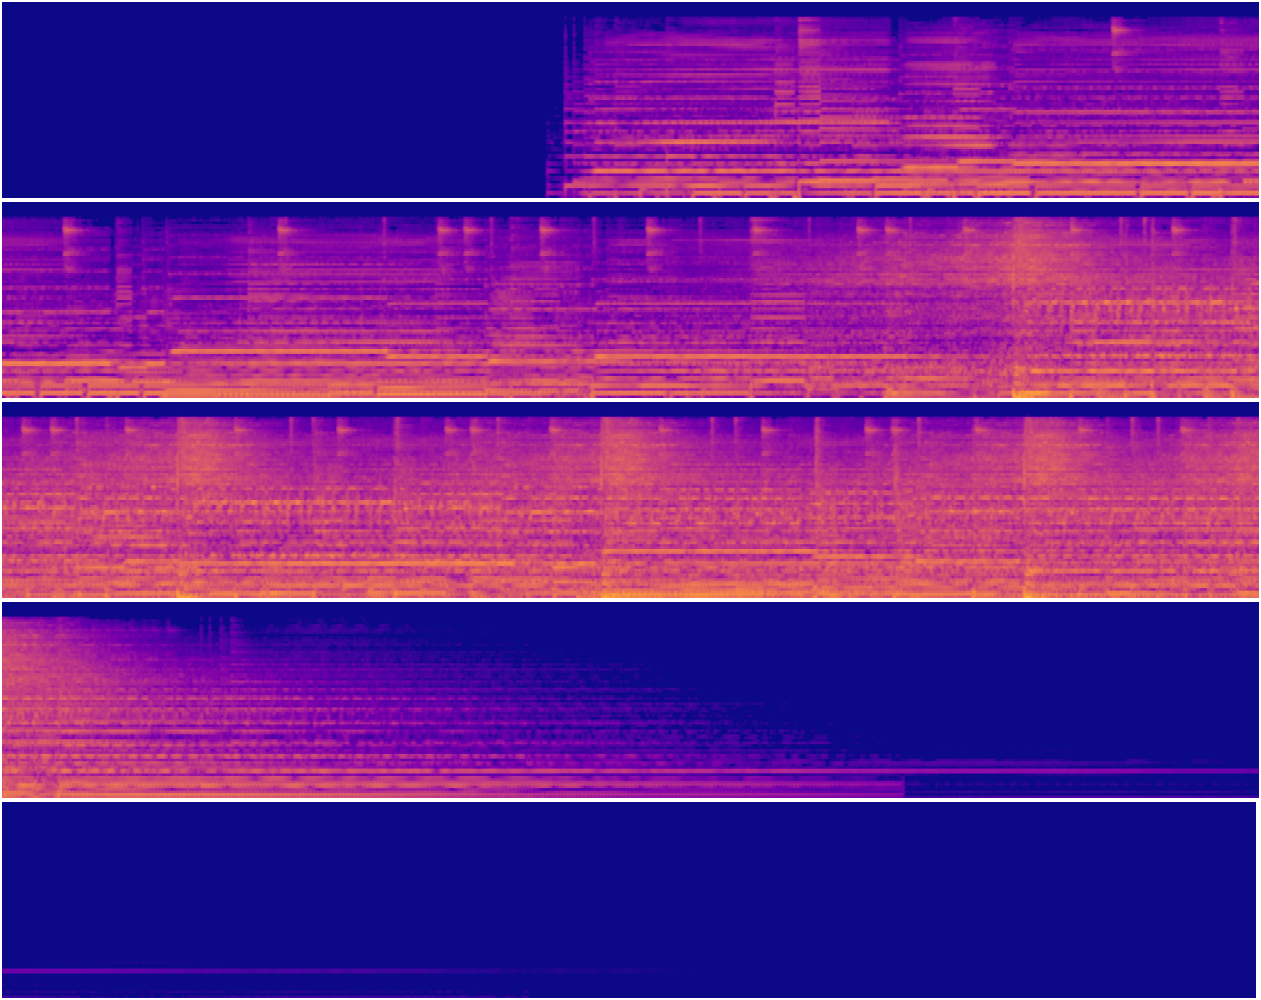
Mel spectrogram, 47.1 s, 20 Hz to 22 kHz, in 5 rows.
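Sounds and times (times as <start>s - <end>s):
guitar: 4.1s - 37.3s
harmonica: 4.2s - 33.4s.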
